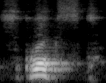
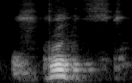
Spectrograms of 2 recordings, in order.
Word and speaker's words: sprichst: That's 5 consonants and 1 vowel in 1 syllable. Sprichst. Sprichst. And not to mention the R and the I sound, it's a lot to get in there.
